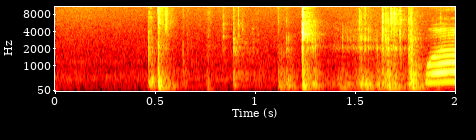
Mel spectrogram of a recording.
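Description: Plastic rainbow loom clicking and clattering as it is picked up and shifted by hand, with a couple of sharp clicks about half a second and a second in. A girl's voice starts near the end.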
